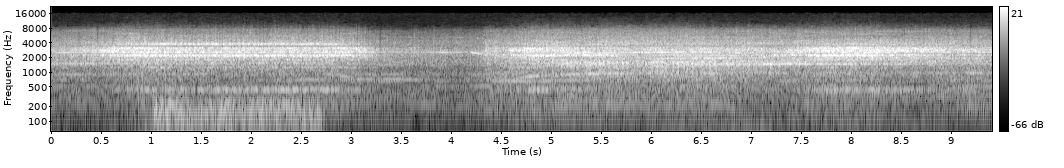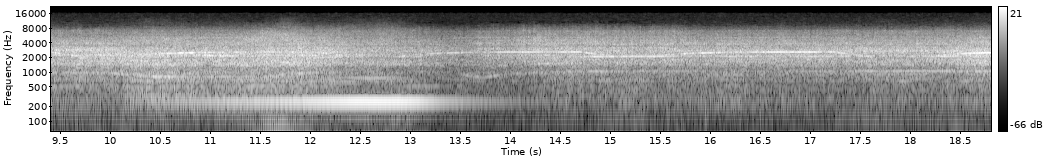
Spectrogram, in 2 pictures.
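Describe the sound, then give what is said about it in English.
Power tools played as music by a band at a Raudelunas Pataphysical Revue show. Whirring, whining motors rise and fall in pitch over a steady mechanical drone, with a louder sustained buzzing note near the end and no voices. “All of the ensembles playing that night were pretty different and pretty extraordinary, but the band who brought their power tools was the ….”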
